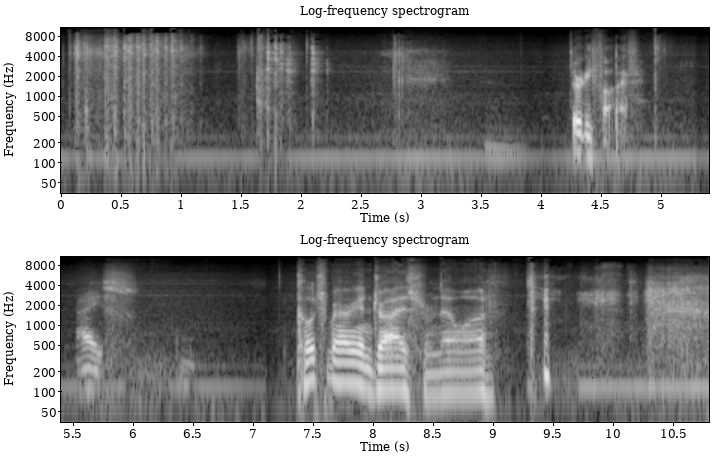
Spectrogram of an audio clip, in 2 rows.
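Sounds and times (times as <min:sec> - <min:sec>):
handful of dice rattling and clattering across a hard surface: 0:00.0 - 0:02.2
faint steady hum: 0:00.0 - 0:10.7
speech: 0:04.2 - 0:05.0, 0:05.6 - 0:06.1, 0:07.4 - 0:09.1.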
